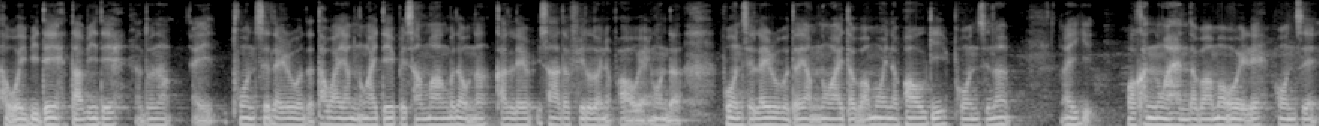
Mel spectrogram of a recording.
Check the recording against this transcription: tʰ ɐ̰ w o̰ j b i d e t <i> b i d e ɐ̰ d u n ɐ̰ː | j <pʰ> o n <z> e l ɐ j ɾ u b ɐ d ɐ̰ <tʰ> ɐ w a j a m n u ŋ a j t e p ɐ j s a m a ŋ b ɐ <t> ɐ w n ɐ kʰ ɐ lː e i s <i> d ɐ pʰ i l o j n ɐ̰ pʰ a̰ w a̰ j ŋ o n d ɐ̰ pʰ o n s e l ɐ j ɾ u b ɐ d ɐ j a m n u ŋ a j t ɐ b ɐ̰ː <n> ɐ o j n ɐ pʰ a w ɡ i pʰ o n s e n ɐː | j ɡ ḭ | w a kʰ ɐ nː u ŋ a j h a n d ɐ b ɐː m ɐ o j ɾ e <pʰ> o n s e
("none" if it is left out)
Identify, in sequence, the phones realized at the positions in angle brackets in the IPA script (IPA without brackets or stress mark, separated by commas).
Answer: a, pʰ, s, tʰ, d, a, m, pʰ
